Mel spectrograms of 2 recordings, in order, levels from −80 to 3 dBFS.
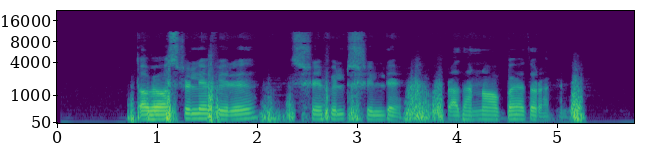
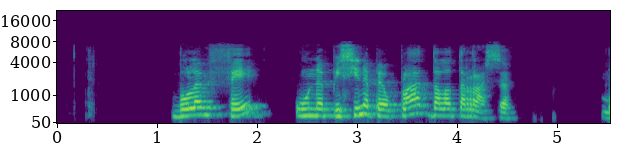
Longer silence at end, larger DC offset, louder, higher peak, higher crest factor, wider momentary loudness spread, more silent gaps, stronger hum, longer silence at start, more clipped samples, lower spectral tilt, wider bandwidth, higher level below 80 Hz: first, 0.5 s vs 0 s; neither; second, -22 LUFS vs -16 LUFS; about the same, -2 dBFS vs -2 dBFS; about the same, 20 dB vs 16 dB; about the same, 10 LU vs 11 LU; second, none vs 2.19-2.38 s, 4.66-4.75 s, 4.87-4.94 s, 5.01-5.44 s; neither; second, 0.7 s vs 1.15 s; neither; first, -6.5 dB/octave vs -4 dB/octave; first, 11.5 kHz vs 8 kHz; first, -46 dBFS vs -62 dBFS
